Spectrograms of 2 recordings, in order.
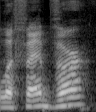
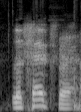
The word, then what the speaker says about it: Lefebvre: Now, can you pronounce this word? It's spelled Lefebvre. How do you pronounce that? – Lefebvre. – Lefebvre. I'm just going to say Lefeb.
